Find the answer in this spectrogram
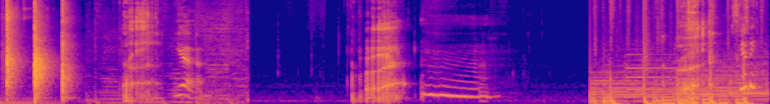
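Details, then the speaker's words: Livestream burp compilation: several loud burps in a row, with speech and music in the background. "Excuse me. It didn't come out all the way. I'm sorry."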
